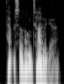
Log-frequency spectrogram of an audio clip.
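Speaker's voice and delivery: ordinary delivery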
